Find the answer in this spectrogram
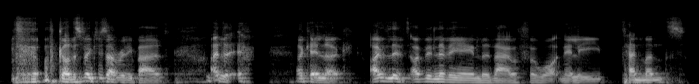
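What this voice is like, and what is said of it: Welsh accent. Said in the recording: “if you couldn't hear any accents, I'm English. is not. ... I am Welsh”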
